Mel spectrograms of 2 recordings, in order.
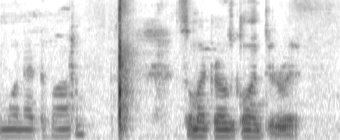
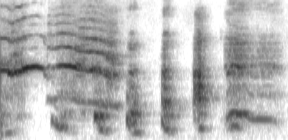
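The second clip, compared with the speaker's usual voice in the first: high, loud burst of laughter; real delighted laugh; big laugh; 13 dB louder than usual. Real, not acted. Baby in good mood, she laughs.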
